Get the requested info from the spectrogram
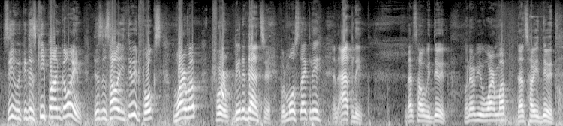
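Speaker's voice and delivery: high and loud hype counting; pumped-up athlete. Acted. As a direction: count reps like an eager gym coach. Playing optimistic athlete, counting reps.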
